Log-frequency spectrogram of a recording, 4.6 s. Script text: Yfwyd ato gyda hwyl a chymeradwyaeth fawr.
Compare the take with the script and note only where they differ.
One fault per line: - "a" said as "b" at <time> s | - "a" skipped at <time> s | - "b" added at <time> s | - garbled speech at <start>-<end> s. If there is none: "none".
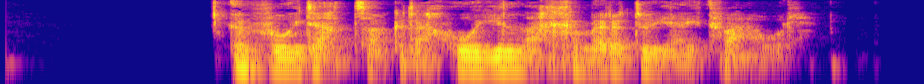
none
